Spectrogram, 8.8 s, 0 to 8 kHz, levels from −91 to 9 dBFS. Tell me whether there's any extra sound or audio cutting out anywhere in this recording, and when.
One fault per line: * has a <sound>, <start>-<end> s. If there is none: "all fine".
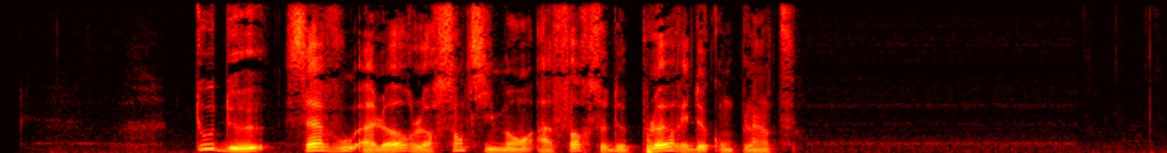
all fine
